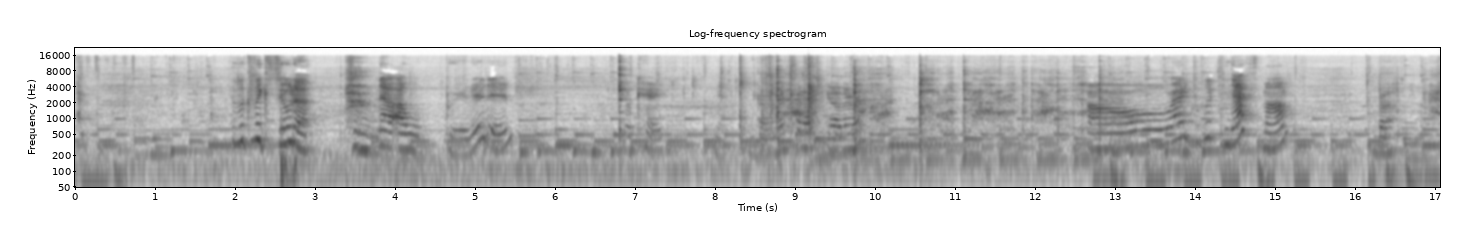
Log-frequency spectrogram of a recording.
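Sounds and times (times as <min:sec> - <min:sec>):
background music: 0:00.0 - 0:17.0
spoon scraping a plate: 0:08.2 - 0:13.0, 0:16.6 - 0:17.0.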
